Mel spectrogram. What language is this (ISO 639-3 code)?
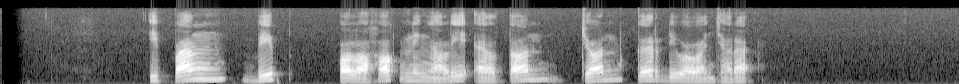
sun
